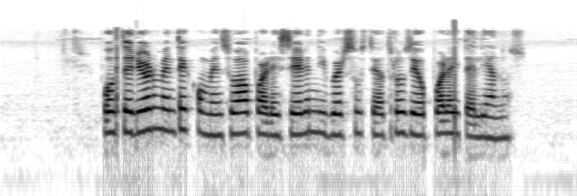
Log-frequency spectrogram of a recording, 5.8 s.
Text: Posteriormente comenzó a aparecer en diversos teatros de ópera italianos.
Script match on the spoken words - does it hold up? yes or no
yes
